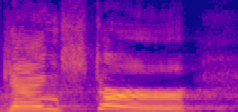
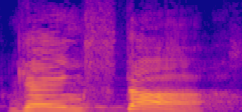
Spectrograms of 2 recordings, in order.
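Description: First: The word ends with an r sound. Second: The word ends with an open ah sound. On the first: The speaker calls it wrong. "Not gangster" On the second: The speaker calls it right. "You have to say it that way"

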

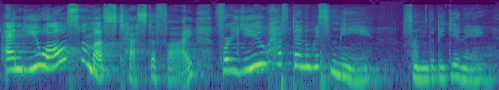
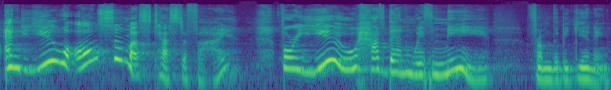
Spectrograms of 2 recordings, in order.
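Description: First: It is read quickly at full speed. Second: It is read slowly and dramatically. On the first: "I'm going to read it at full speed" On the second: "that was almost more dramatic"

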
